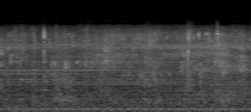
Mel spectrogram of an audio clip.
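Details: Running water in a small indoor room, with faint drips and a steady low hum.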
